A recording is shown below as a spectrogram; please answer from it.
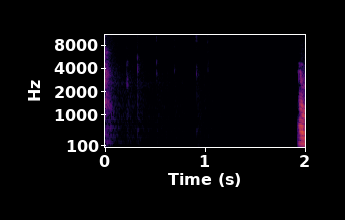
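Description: Near silence between spoken phrases, with a few faint computer keyboard clicks as a word is typed.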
